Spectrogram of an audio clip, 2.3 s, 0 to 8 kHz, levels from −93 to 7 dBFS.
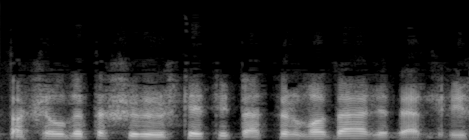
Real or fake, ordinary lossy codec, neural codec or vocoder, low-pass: fake; MP3, 32 kbps; codec, 16 kHz, 0.5 kbps, FunCodec, trained on LibriTTS, 25 frames a second; 7.2 kHz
